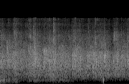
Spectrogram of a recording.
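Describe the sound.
Steady audience applause welcoming a group of friends onto a stage, even and sustained for the whole stretch, with no voices standing out.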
